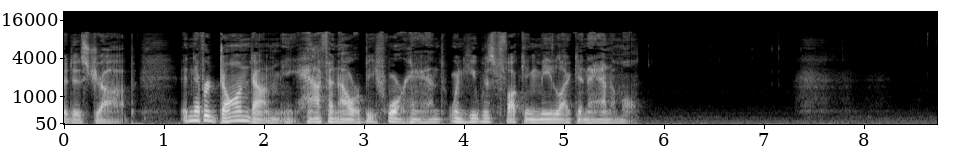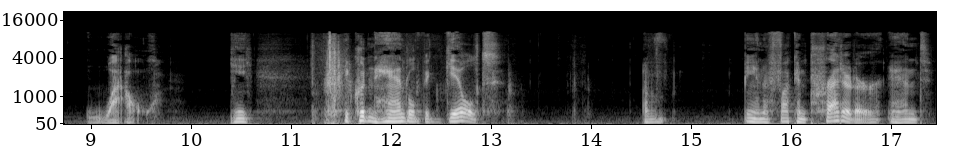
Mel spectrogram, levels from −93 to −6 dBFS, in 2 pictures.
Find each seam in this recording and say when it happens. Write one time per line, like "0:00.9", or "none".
0:10.4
